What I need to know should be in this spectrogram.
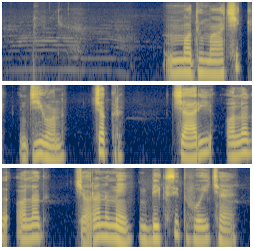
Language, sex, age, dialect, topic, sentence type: Maithili, male, 25-30, Eastern / Thethi, agriculture, statement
